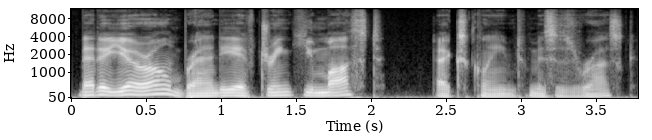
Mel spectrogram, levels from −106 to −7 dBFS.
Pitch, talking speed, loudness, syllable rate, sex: 105 Hz, 175 wpm, -18 LUFS, 4.4 syllables/s, male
